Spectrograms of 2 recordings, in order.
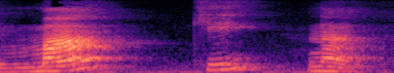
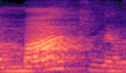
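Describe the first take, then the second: First: "máquina" slowly split into "má", "qui", "na"; syllable by syllable. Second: Said in the usual way. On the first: Shown as a demonstration. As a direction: dictate "máquina" in separate syllables, "má" held first. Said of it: "você vai escrever por sílaba". ("máquina" devagar, separando sílaba por sílaba) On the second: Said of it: "você vai escrever máquina".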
